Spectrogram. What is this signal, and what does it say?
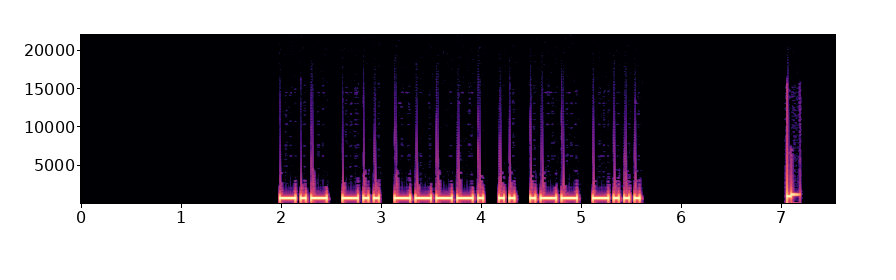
Morse code, heard as a keyed tone, about 23 wpm, 700 Hz. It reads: KD9IWB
